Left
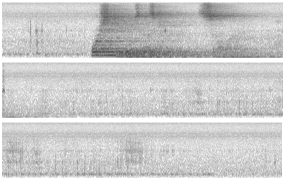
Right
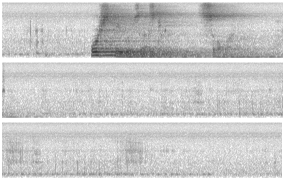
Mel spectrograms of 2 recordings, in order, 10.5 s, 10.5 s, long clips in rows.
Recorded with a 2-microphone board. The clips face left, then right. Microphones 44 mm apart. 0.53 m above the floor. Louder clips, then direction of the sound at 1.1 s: Right 5 dB; 50° right (ahead or behind).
